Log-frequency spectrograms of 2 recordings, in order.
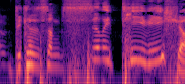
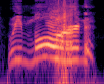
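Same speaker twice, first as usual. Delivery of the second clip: much louder, higher, rising on mourn; hammed-up loud mourning; 6 semitones higher, 11 dB louder than usual. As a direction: MOURN belted out high and loud. Repeats the read line, hammed up.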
